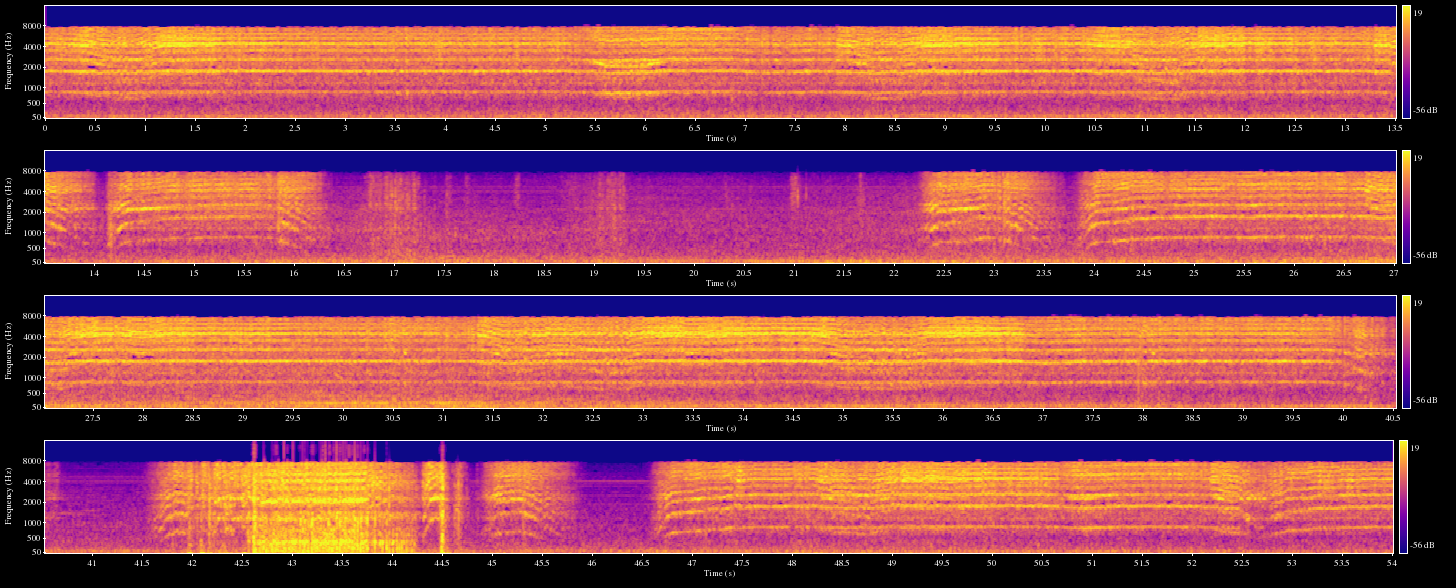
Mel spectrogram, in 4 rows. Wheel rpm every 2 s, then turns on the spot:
220, 230, 230, 230, 220, 220, 200, 180, 30, 10, 0, 90, 200, 220, 230, 230, 210, 220, 230, 230, 60, 220, 80, 120, 220, 220, 190.
16-20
